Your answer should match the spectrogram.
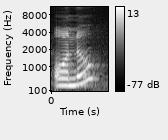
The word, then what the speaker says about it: honor: It's an honor, okay, because again H is silent, O is giving sound of a vowel.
